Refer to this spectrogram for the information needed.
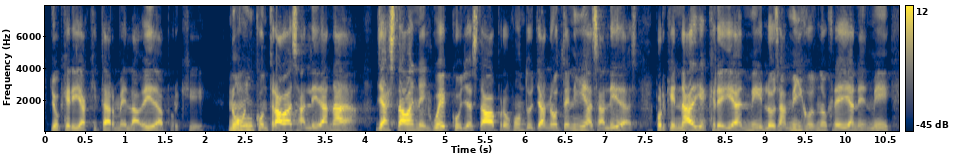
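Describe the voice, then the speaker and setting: A man's voice: a little high, moderate pace, hardly any pauses. A young man with a Colombian accent giving an earnest personal testimony in an interview, acting out the voices of the people in it. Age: young adult. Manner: earnest storyteller, acts out the voices of people in his story.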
